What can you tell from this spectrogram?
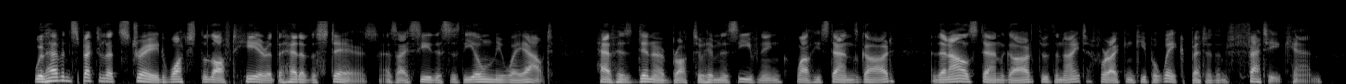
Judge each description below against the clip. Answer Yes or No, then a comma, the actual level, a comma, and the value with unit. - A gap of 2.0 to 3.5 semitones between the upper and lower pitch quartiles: Yes, average, 2.9 semitones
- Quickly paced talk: Yes, fast, 230 wpm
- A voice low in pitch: Yes, low, 110 Hz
